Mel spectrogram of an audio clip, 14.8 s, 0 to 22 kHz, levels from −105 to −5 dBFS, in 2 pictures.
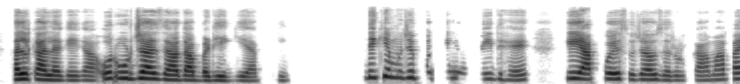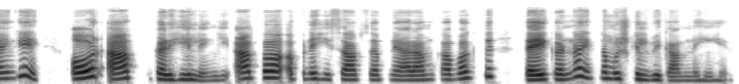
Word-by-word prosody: हल्का 245 -1 +7
लगेगा 205 -2 -3
और 280 +8 +1
ऊर्जा 280 0 +6
ज़्यादा 220 -4 +3
बढ़ेगी 190 -1 -3
आपकी। 180 +2 -13
उ - - -23 0.8
देखिए, 325 +3 +2
मुझे 320 -1 -2
पक्की 295 0 -15
उम्मीद 255 -1 -14
है 215 +1 -7 0.4
कि 285 0 +1
आपको 250 +1 +2
ये 260 - +4
सुझाव 235 -2 -4
ज़रूर 205 -3 -10
काम 210 +1 -10
आ 230 - -6
पाएँगे 285 +6 -2 0.4
और 310 +8 +7
आप 295 +4 +5 0.2
कर 240 -3 +2
ही 235 +1 -3
लेंगी। 195 0 -13 0.2
आप 300 +1 -3
अपने 270 -4 0
हिसाब 235 -3 -4
से 230 - -9
अपने 225 0 -11
आराम 210 +2 -4
का 240 - -4
वक़्त 305 +6 -4 0.3
तय 220 +1 +7
करना। 245 +10 -1
इतना 300 -5 -4
मुश्किल 255 -4 -3
भी 220 +1 -4
काम 185 -2 -10
नहीं 190 0 -16
है। 190 - -19
240 Hz, 170 wpm, -24 LUFS, 210-280 Hz, 0.8 s, हल्का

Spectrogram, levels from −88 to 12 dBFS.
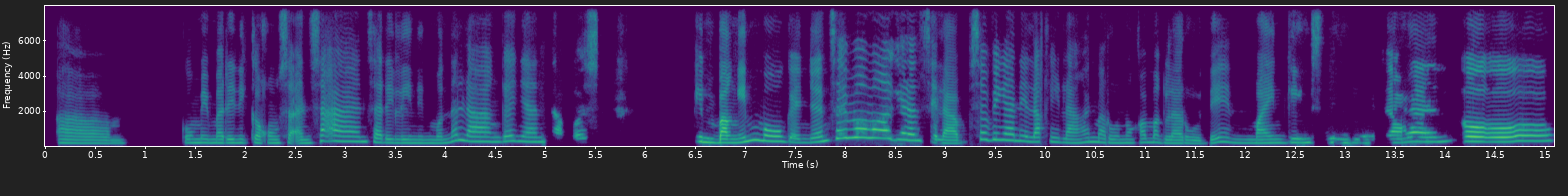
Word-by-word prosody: um, 180 -2 -6 0.6
"Kung 200 0 -7
may 200 -1 -6
marinig 200 0 -4
ka 195 - -1
kung 190 0 -6
saan-saan 275 +9 -2
sarilinin 195 -5 -5
mo 185 0 -7
na 310 - -4
lang 270 -4 -1
ganyan 275 -3 -3
tapos, 225 +2 -8 1.0
timbangin 220 -1 +4
mo." 295 -4 +4
Ganyan. 240 +6 -3
So, 450 - -2
may 480 - +1 0.3
mga 460 -1 +6 0.2
gano'n 340 -2 +2
sila. 195 -6 -2 0.2
Sabi 375 -1 -2
nga 345 - +2
nila, 275 -4 -2
"Kailangan 230 -2 -6
marunong 195 -4 -7
kang 215 +1 -6
maglaro 180 -4 -5
din 195 -2 -7
mind 195 +1 -3
games 210 0 -5
din 205 -3 -6
diyan." 210 +7 +1 0.3
Oo. 275 +4 +7
215 Hz, 135 wpm, -22 LUFS, 195-270 Hz, 1.0 s, Oo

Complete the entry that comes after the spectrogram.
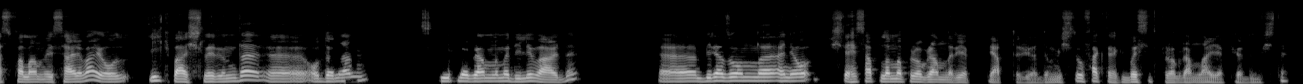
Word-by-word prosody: falan 120 -1 +1
vs. 115 - -8
var 130 +12 +3
ya, - - +3
o 130 +3 -1 0.2
ilk 175 +1 -1
başlarında, 135 - +2
eee, 135 -6 -1
o 140 - -2
dönem 165 +8 -1 0.7
C 150 - +3
programlama 150 0 +3
dili 145 +3 +1
vardı. 120 - 0 0.8
Eee, 140 +1 +2
biraz 160 +3 +3
onunla, 170 0 +3
hani 160 -1 +2
o, 170 +6 +2 0.2
işte, - - -2
hesaplama 130 +1 +1
programları 115 -4 -1
yap 110 - -4 0.2
yaptırıyordum. - - -9
İşte, - - -8
ufak - - -1
tefek - - -6
basit 115 +1 -2
programlar 100 -2 -5
yapıyordum - - -10
işte. 160 - -14
140 Hz, 145 wpm, -24 LUFS, 125-160 Hz, 0.8 s, var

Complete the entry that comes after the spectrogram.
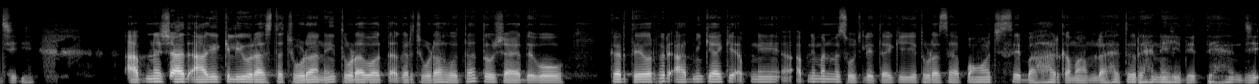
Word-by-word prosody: जी, 95 +1 -10 1.0
आपने 135 +1 +4
शायद 125 0 +8
आगे 115 +1 +4
के - - -3
लिए 120 +1 +1
वो 120 - +5
रास्ता 110 +1 +3
छोड़ा 105 +2 +2
नहीं, 110 +3 -3
थोड़ा-बहुत 105 0 +3
अगर 110 0 -2
छोड़ा 100 +2 +1
होता। 105 +5 -2
तो 125 -6 -1
शायद 100 0 +1
वो 100 0 +2 0.6
करते 120 0 +2
और 125 +2 +4
फ़िर 145 - -1
आदमी 115 +3 -2
क्या 125 - +6
है 120 - +2
कि - - +1
अपने 120 0 -5
अ, - - -11
अपने 135 - -5
मन 125 -1 -4
में 120 -1 -4
सोच 105 0 -4
लेता 100 +1 -3
है 105 - -1
कि 110 - -8
ये 110 - -3
थोड़ा-सा 105 0 -2
पहुँच 110 +1 -4
से 110 -2 -4
बाहर 105 +3 -5
का - - 0
मामला 95 0 -4
है - - -4
तो 115 - +1
रहने 110 -1 -4
ही 105 - -4
देते 95 +2 -8
हैं। 105 +3 -10
जी। 100 +1 -7
110 Hz, 225 wpm, -22 LUFS, 105-120 Hz, 1.0 s, शायद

